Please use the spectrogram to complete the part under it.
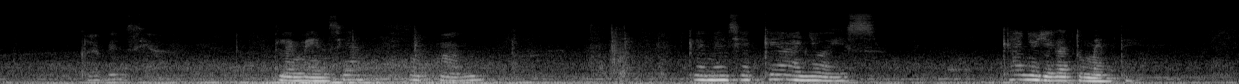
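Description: A middle-aged woman speaks calmly and quietly close by.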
